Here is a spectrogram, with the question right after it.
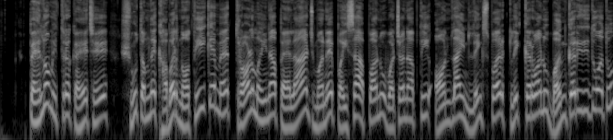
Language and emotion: Gujarati, surprised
